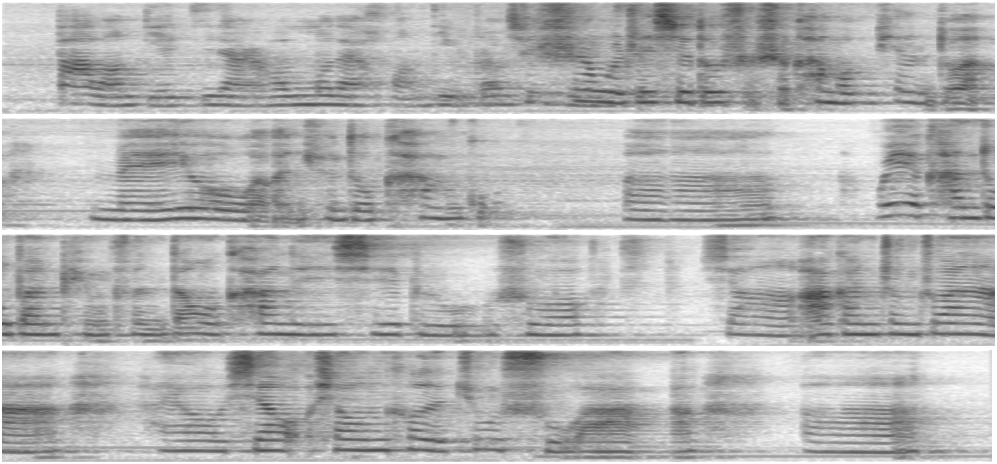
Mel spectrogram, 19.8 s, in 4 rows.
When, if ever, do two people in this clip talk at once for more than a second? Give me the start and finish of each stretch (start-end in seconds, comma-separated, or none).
2.3-3.9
